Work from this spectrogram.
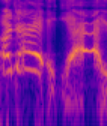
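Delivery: very high, loud crying scream of joy. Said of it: "we were screaming".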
